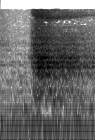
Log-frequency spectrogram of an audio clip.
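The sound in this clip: A single deep breath, a soft rush of air that swells quickly and then tapers off gradually, heard alone without speech.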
